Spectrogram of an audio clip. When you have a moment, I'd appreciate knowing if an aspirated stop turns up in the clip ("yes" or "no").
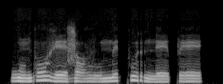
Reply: no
